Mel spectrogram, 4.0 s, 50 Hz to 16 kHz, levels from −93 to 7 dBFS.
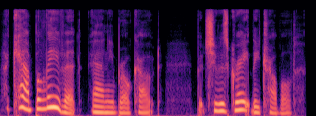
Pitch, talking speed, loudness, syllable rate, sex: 210 Hz, 180 wpm, -16 LUFS, 5.7 syllables/s, female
